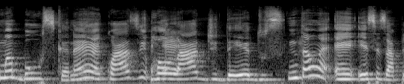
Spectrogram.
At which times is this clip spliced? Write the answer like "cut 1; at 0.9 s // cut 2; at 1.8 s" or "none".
cut 1; at 1.5 s // cut 2; at 2.8 s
